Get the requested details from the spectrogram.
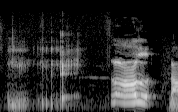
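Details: Compilation clip: short noisy bursts, then one long loud voiced belch and the start of another: burping.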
